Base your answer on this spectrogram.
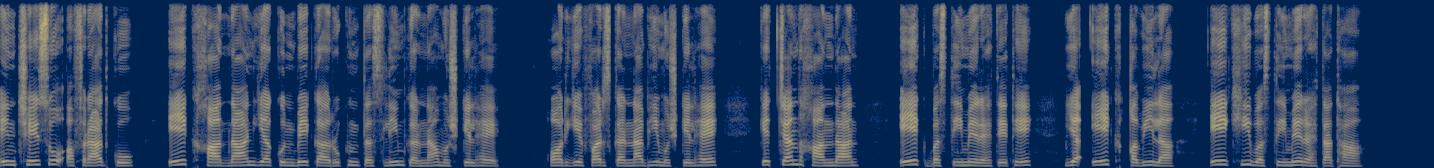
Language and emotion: Urdu, neutral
